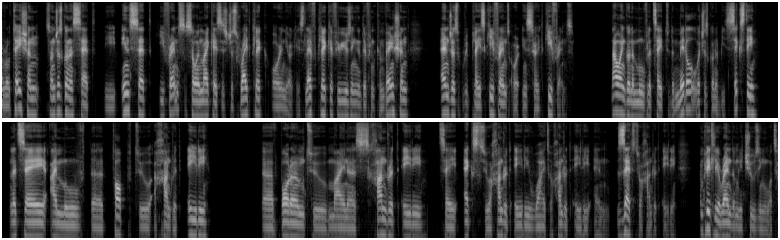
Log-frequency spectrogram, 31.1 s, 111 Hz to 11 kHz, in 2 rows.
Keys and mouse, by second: 1.3-2.4 right drag, 4.4-9.0 right drag, 12.2-13.6 drag, 15.2-20.0 drag, 20.8-24.8 ctrl+drag, 26.4-29.8 ctrl+drag, 30.6 right click.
